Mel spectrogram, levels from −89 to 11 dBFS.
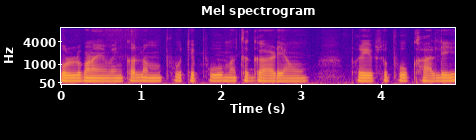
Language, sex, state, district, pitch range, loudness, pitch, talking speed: Garhwali, male, Uttarakhand, Uttarkashi, 110-120 Hz, -16 LUFS, 120 Hz, 180 wpm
